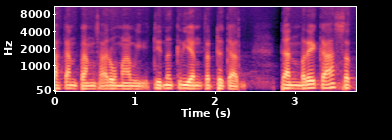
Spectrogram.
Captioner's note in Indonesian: none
